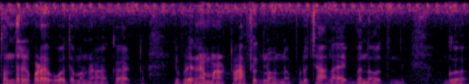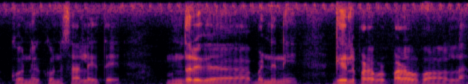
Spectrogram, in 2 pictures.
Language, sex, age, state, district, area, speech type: Telugu, male, 18-30, Andhra Pradesh, Nellore, rural, spontaneous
